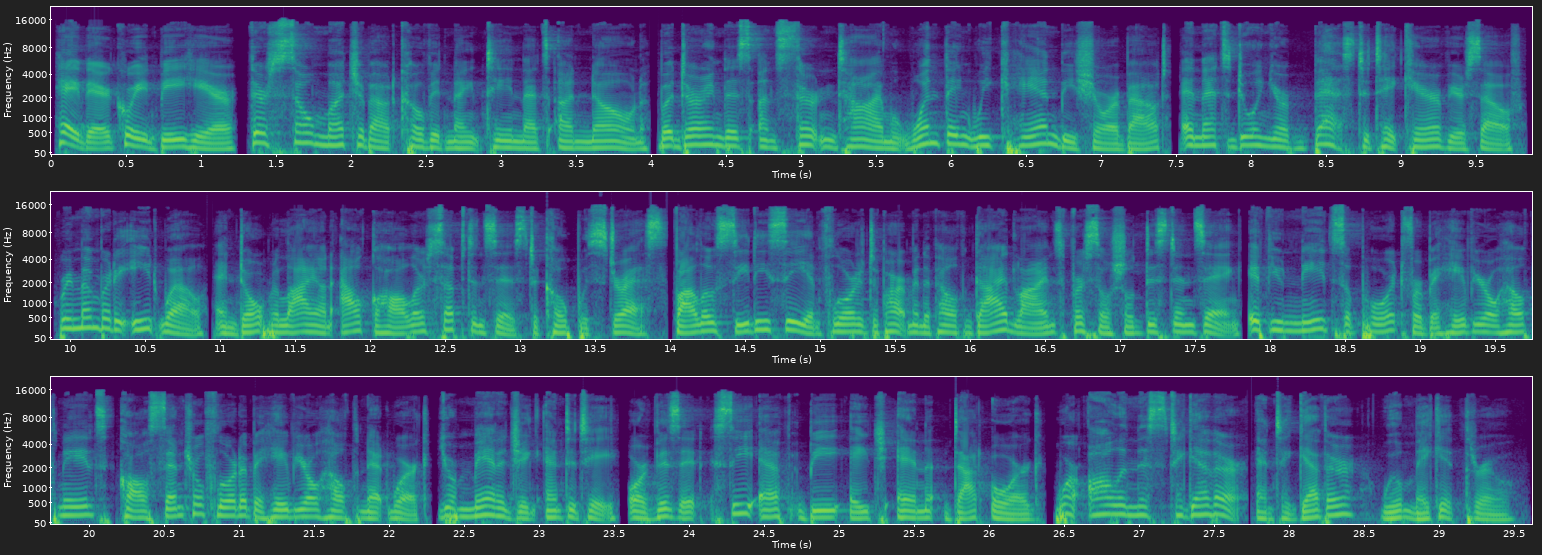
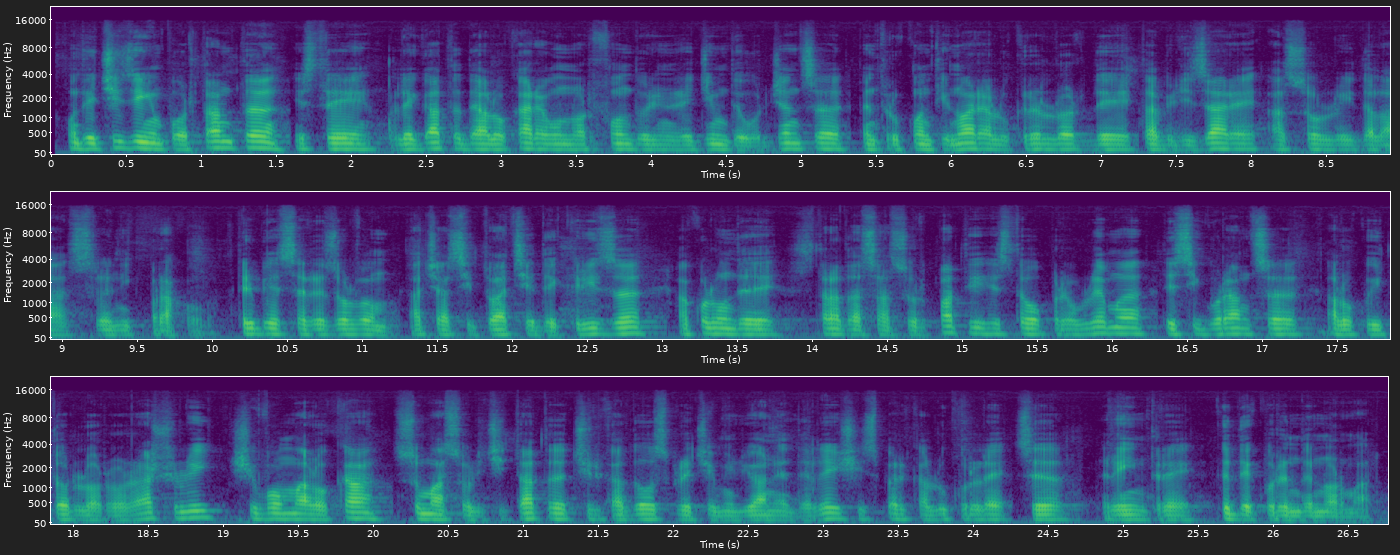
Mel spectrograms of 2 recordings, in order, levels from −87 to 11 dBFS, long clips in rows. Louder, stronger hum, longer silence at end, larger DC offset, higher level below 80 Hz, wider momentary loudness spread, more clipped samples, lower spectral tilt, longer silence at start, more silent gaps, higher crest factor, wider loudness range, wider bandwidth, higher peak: first, -13 LUFS vs -20 LUFS; neither; about the same, 0.1 s vs 0.1 s; first, 0.1% vs under 0.1%; first, -26 dBFS vs -50 dBFS; second, 4 LU vs 8 LU; neither; about the same, -4.5 dB/octave vs -5.5 dB/octave; about the same, 0.05 s vs 0.1 s; first, 1.24-1.30 s, 7.47-7.51 s, 9.84-9.89 s, 17.81-17.85 s, 23.54-23.59 s, 26.38-26.43 s vs none; second, 14 dB vs 20 dB; about the same, 2 LU vs 4 LU; about the same, 16.5 kHz vs 16 kHz; about the same, 0 dBFS vs 0 dBFS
